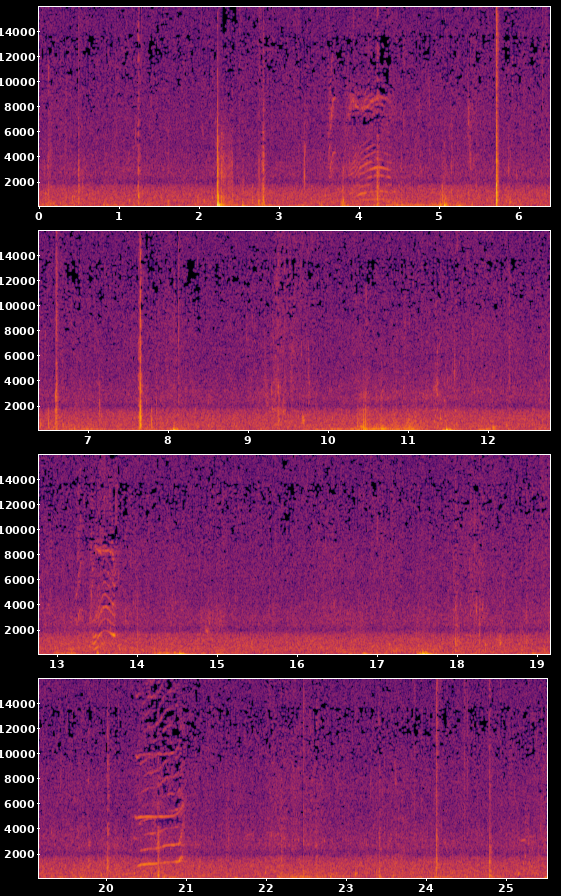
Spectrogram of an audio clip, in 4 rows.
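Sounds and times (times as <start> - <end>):
underwater noise: 0.0 - 25.5
Southern Resident killer whale upsweeping whistles: 13.2 - 13.8, 20.3 - 21.1.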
